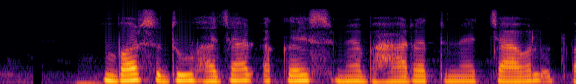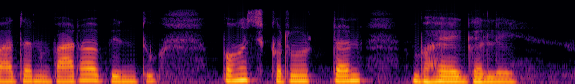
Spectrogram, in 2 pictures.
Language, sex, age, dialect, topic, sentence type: Maithili, female, 41-45, Eastern / Thethi, agriculture, statement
